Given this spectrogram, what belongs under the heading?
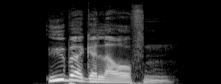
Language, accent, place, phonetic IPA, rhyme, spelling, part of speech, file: German, Germany, Berlin, [ˈyːbɐɡəˌlaʊ̯fn̩], -yːbɐɡəlaʊ̯fn̩, übergelaufen, verb, De-übergelaufen.ogg
- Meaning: past participle of überlaufen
